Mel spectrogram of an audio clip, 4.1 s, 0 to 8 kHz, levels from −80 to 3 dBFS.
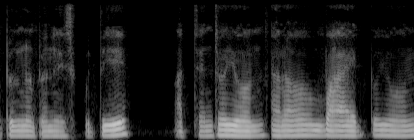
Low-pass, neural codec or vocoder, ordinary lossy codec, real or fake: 7.2 kHz; codec, 16 kHz, 1.1 kbps, Voila-Tokenizer; none; fake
